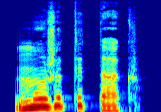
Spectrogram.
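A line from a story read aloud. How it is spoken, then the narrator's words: Uncertain agreement. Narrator (Russian): согласилась Кэсси, но неуверенно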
